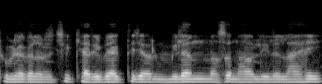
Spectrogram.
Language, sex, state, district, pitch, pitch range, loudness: Marathi, male, Maharashtra, Washim, 125 Hz, 120-130 Hz, -17 LUFS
